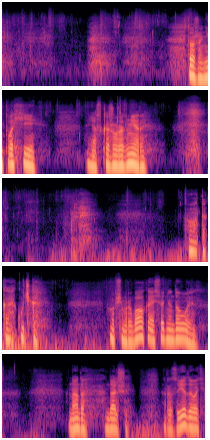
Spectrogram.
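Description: Wet fish slap and rustle as a hand sorts through a pile of them.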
